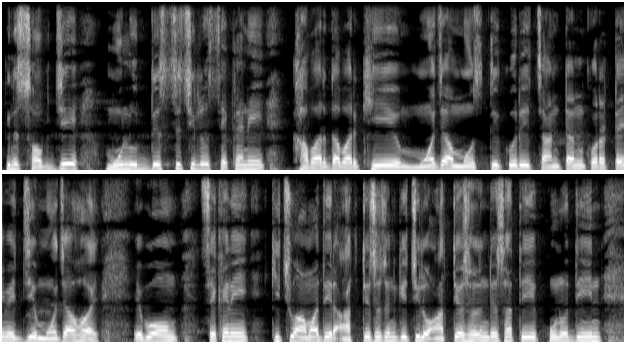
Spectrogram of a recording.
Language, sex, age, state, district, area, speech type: Bengali, male, 30-45, West Bengal, Jhargram, rural, spontaneous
